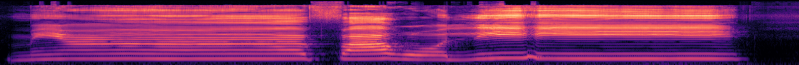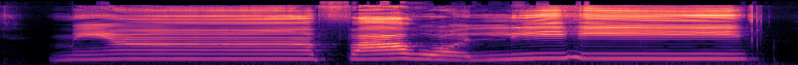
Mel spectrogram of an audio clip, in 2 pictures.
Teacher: ہا کے نیچے کھڑا زیر، تو ہا کو ہم ایک الف کے برابر کھینچ لیں گے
